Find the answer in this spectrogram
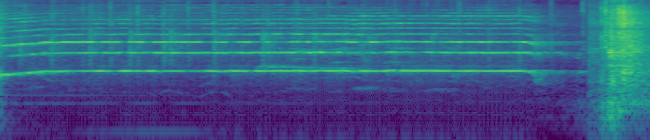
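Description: A single high lead note on an electric guitar, bent up slightly into pitch and then held steady for about five seconds before it fades away.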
